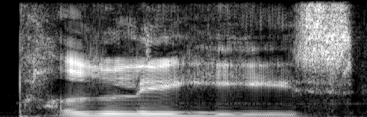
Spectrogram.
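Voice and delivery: very slow, loud drawn-out moan; whiny sleepy plea.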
